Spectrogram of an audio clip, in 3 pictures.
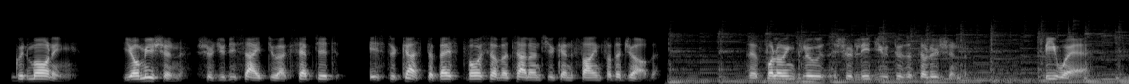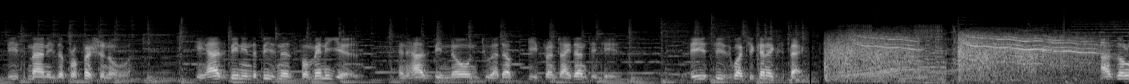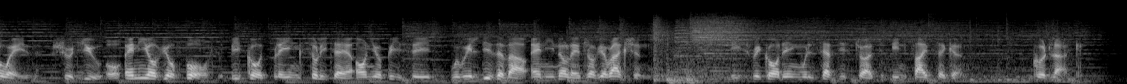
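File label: French English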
